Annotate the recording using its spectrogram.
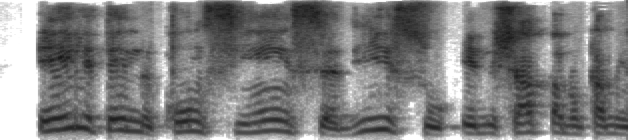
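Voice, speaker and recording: A man speaks in a high pitch. His voice swings very widely in pitch. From Lake Constance region, German-speaking Europe. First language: German (speaking Portuguese). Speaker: solar company executive. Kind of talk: panel discussion.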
